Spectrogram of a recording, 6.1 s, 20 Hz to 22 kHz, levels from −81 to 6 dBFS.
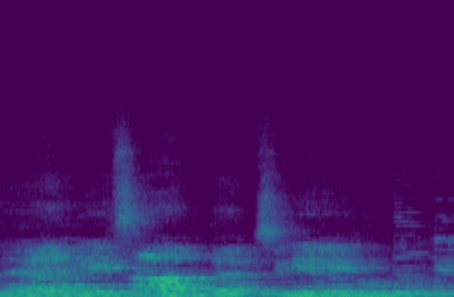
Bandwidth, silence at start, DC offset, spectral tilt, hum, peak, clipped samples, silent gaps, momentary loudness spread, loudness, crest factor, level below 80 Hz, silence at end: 12.5 kHz; 0 s; under 0.1%; -5 dB/octave; none; -12 dBFS; under 0.1%; none; 11 LU; -30 LUFS; 18 dB; -60 dBFS; 0 s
